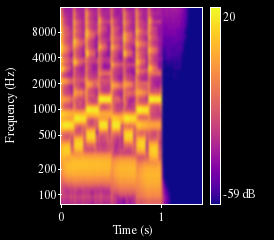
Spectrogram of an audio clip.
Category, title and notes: Music > Other
Mystery Xylo
Mysterious up and down motif, with a Xylophone lead. Produced on a Korg Wavestate, mastered at -3dBu in Pro Tools.
motif, sound-design, effect, sfx, stinger, ui, bumper, sound-logo, chime, soundeffect, jingle, bump, game, xylophone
